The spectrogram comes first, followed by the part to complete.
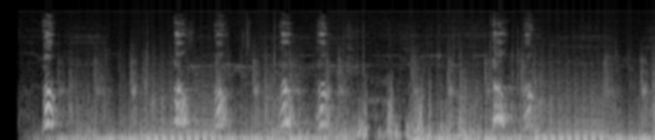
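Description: A dog barking about seven times, in uneven pairs, over electronic music with a heavy bass line.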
